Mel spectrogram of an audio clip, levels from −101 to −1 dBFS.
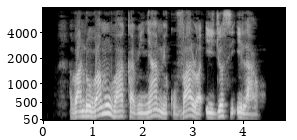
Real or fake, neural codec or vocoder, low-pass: real; none; 7.2 kHz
